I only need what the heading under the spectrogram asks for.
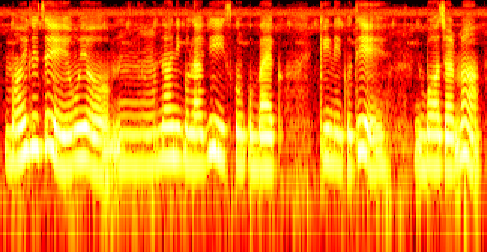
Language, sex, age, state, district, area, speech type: Nepali, female, 60+, West Bengal, Kalimpong, rural, spontaneous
